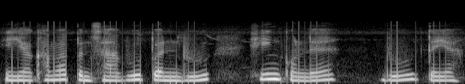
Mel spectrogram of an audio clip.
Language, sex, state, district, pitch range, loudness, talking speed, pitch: Wancho, female, Arunachal Pradesh, Longding, 185-220 Hz, -15 LUFS, 140 wpm, 200 Hz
